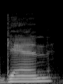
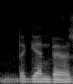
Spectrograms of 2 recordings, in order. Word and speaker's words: Guenveur: Yes, Roger Guenveur. Guenveur. I've been saying his name wrong.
